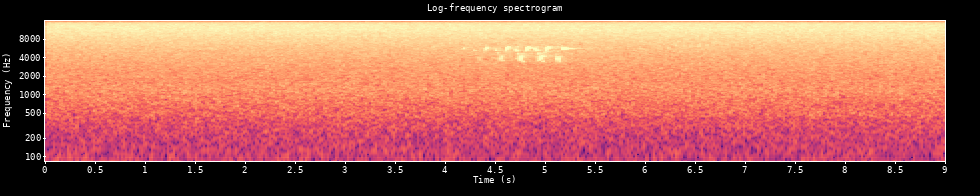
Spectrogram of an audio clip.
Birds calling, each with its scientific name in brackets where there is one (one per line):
MacGillivray's Warbler (Geothlypis tolmiei)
